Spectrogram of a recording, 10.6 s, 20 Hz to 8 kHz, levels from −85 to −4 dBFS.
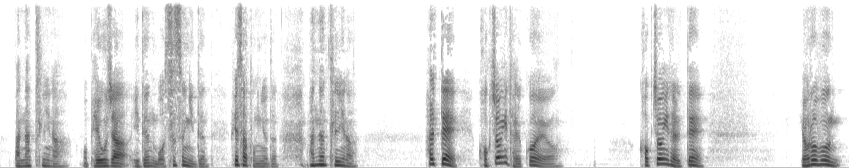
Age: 20-39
